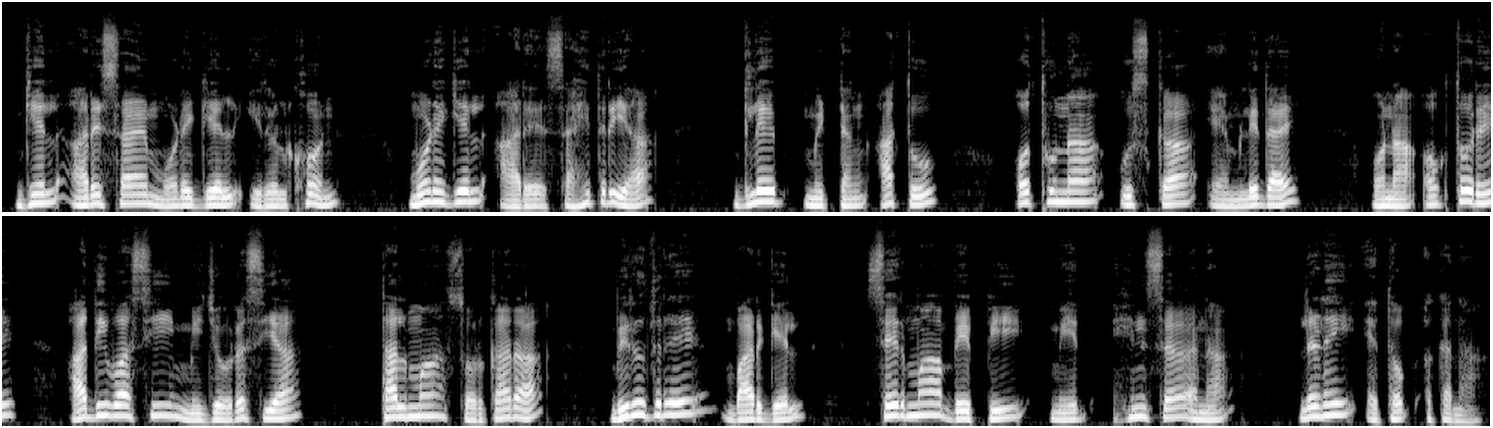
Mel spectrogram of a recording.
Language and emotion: Santali, neutral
